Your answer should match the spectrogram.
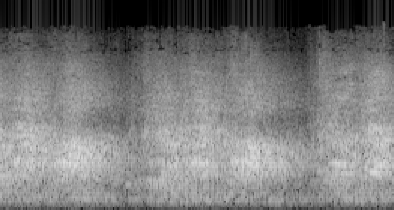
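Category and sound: crowd, crowd chanting a slogan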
